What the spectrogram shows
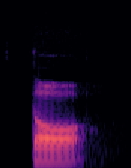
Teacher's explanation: The first character is in high flat tone, first tone. It means many.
